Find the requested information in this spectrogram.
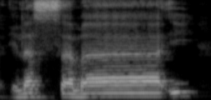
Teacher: سین کو لام کے ساتھ ملائیں گے کیونکہ سین پر شد ہے، اور جس حرف پر شد ہو اس کو 2 بار پڑھا جاتا ہے، ایک دفعہ اپنے اعراب کے ساتھ، ایک دفعہ پچھلے حرف کے اعراب کے ساتھ۔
